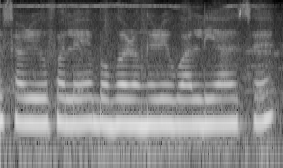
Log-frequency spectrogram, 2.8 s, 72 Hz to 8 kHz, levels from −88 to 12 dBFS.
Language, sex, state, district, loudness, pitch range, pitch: Assamese, female, Assam, Kamrup Metropolitan, -9 LUFS, 245-255 Hz, 250 Hz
